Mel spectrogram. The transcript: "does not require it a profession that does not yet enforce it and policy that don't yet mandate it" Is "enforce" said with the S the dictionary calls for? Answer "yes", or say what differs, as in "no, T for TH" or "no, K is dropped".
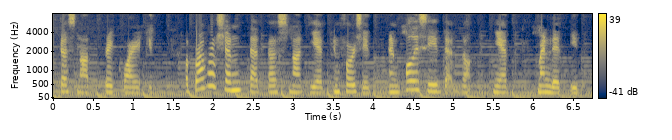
yes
